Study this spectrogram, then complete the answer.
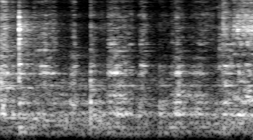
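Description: Spices fried and stirred in a pan, with a metal utensil scraping and clinking against the pan in irregular strokes over a faint background sizzle, close and moderately loud.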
